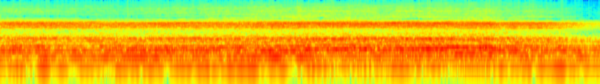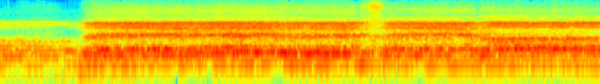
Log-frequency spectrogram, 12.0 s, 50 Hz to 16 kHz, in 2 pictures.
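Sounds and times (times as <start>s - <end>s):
low vocal drone: 0.0s - 12.0s
male choir chanting: 0.0s - 12.0s.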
